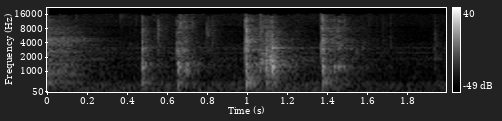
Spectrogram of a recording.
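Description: A utensil clinks against a bowl while salt and pepper are mixed through food. A few light, sharp taps come at uneven intervals over a quiet background.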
